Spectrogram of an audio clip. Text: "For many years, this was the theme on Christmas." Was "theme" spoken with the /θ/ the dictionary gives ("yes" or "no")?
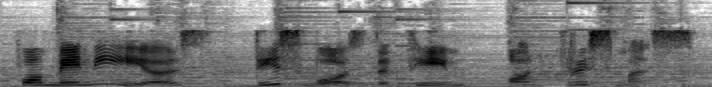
no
